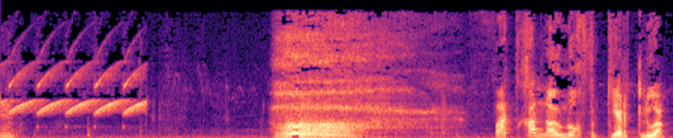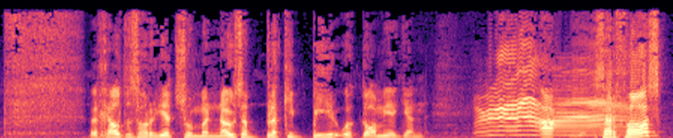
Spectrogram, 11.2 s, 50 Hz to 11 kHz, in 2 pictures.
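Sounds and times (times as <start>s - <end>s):
electronic alarm chirping beeps: 0.0s - 1.3s
speech: 4.1s - 9.4s, 10.1s - 11.2s.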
